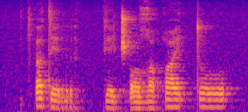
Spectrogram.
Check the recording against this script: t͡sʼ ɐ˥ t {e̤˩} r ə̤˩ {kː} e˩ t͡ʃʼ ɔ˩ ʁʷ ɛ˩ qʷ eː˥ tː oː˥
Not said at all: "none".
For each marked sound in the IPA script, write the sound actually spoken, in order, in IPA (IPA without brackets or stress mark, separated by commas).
e˩, kː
